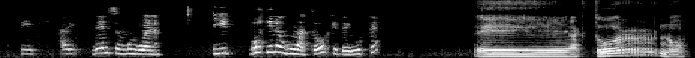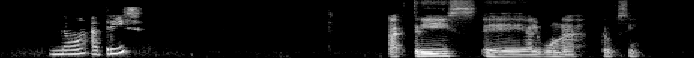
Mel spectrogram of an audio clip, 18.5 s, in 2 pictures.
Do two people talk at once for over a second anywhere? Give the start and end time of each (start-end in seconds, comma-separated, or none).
none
